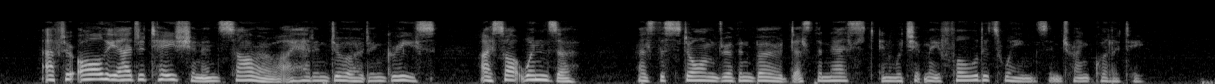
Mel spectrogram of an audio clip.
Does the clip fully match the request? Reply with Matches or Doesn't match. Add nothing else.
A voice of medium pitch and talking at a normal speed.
Matches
